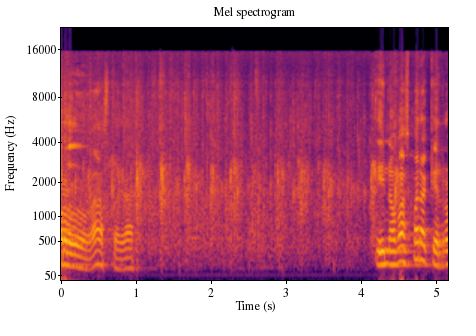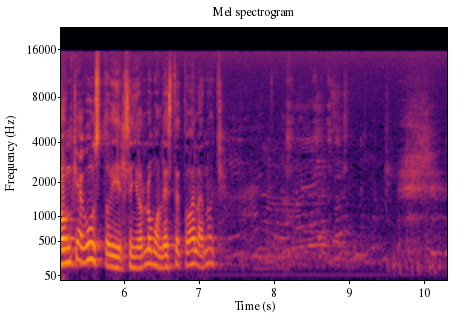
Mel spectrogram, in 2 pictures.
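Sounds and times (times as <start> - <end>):
speech: 0.0 - 1.1, 4.2 - 7.5
audience applause: 0.0 - 5.0.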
